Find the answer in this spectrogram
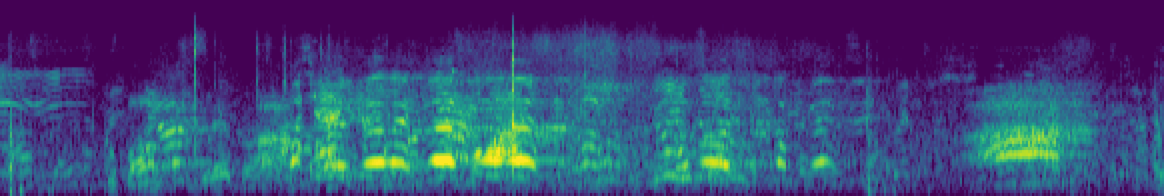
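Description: Footballers shouting calls to each other on the pitch during play, the shouts loudest around the middle with a long call near the end, and a couple of sharp thuds of the ball being kicked.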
